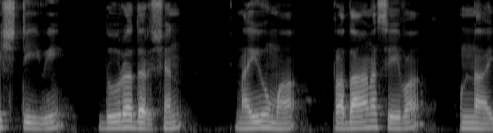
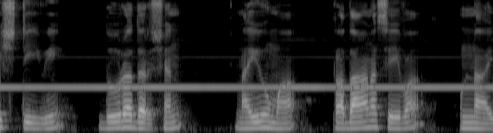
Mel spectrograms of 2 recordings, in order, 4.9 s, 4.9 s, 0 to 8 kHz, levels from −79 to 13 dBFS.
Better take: first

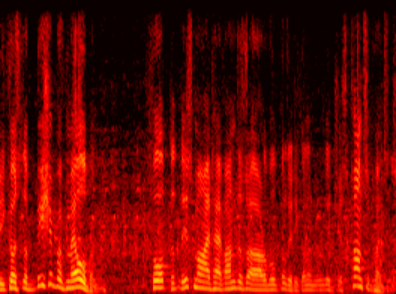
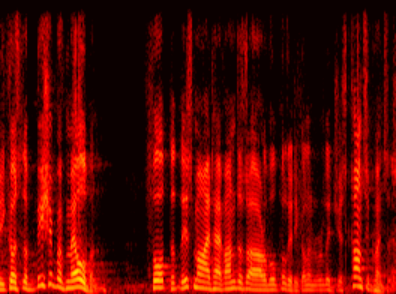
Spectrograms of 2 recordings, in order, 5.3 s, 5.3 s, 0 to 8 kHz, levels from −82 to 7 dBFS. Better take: second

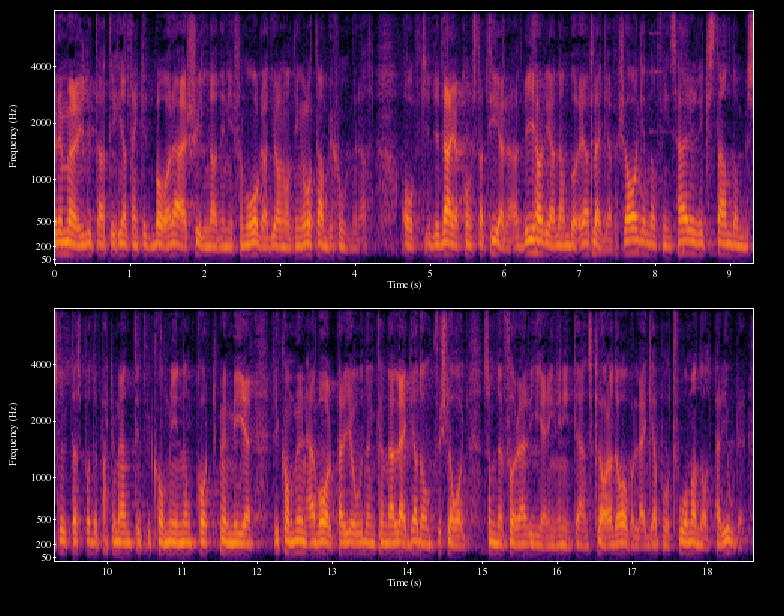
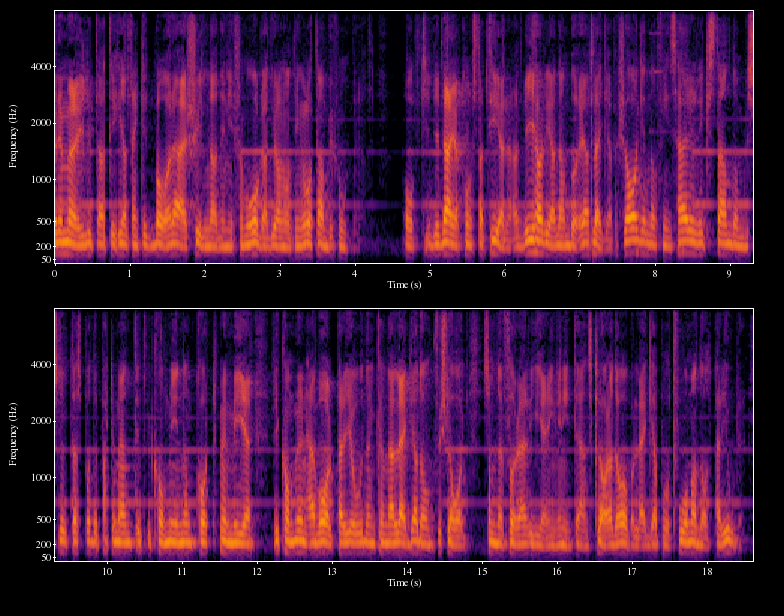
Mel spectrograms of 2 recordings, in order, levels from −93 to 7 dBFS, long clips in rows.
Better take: first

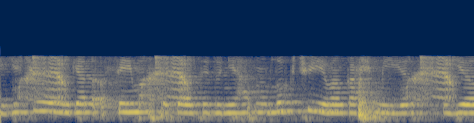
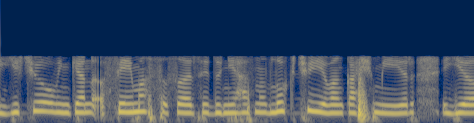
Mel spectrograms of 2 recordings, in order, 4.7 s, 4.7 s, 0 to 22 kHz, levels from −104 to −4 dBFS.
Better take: second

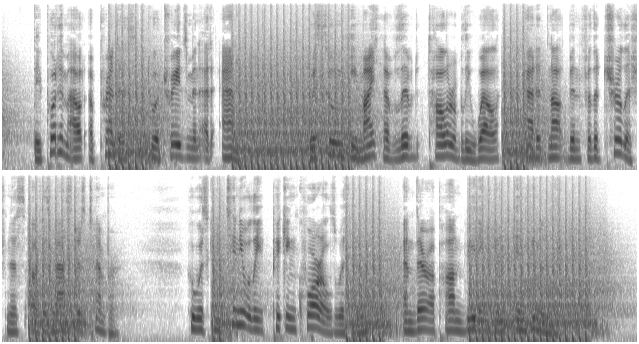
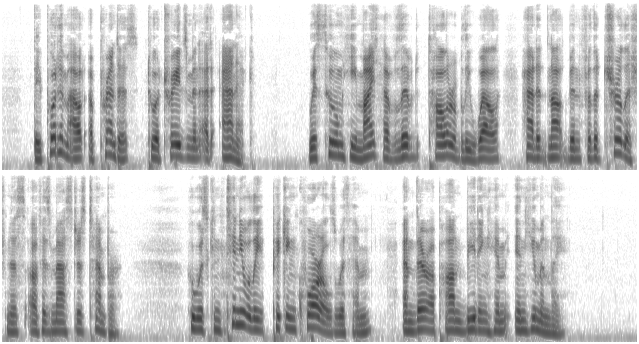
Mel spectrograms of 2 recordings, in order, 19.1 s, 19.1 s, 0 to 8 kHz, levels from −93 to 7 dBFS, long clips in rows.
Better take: second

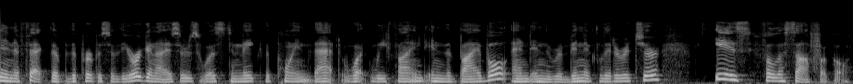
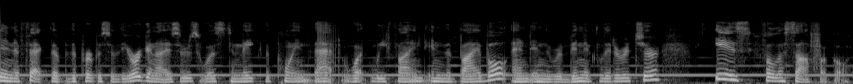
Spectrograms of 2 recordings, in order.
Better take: first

